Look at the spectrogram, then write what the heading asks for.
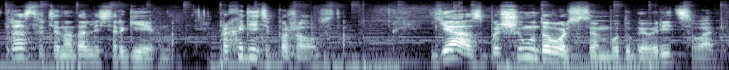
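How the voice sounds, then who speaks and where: A man playing a wise, kindly schoolteacher in an educational cartoon, telling things in a measured, courteous, didactic way. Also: lowish voice, sing-song, a bit bright. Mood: kindly, reflective. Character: wise, kindly male schoolteacher who loves gardening. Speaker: teacher. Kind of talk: scripted storytelling in an educational cartoon. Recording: music behind the voice.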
